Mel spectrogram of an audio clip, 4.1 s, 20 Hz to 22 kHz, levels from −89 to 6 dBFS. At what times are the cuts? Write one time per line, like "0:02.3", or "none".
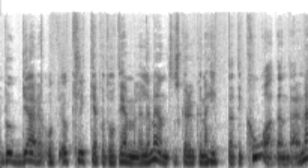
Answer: none

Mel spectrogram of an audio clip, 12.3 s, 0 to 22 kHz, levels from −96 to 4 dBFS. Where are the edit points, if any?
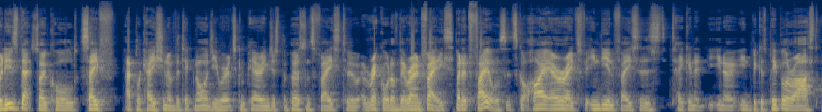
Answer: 0:05.4
0:11.3

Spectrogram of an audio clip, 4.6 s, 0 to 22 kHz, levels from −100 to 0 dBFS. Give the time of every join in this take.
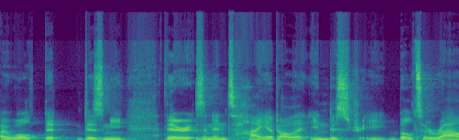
0:02.0
0:02.7

